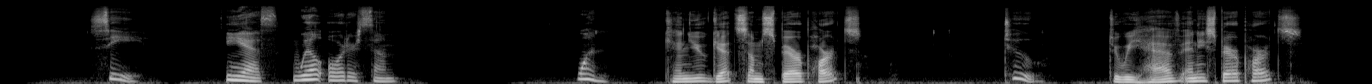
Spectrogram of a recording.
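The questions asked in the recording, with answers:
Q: Yes, we'll order some.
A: 1: Can you get some spare parts?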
